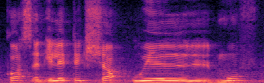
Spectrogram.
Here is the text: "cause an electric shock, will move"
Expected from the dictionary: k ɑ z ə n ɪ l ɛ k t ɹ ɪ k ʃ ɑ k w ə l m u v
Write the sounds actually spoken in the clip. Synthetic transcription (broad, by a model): k ɑ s ə n ɪ l ɛ k t ɹ ɪ k ʃ ɑ k w ə l m u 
